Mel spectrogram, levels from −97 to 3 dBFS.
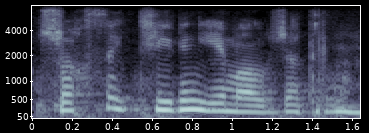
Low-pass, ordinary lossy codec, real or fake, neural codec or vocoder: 7.2 kHz; Opus, 24 kbps; fake; codec, 44.1 kHz, 7.8 kbps, DAC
